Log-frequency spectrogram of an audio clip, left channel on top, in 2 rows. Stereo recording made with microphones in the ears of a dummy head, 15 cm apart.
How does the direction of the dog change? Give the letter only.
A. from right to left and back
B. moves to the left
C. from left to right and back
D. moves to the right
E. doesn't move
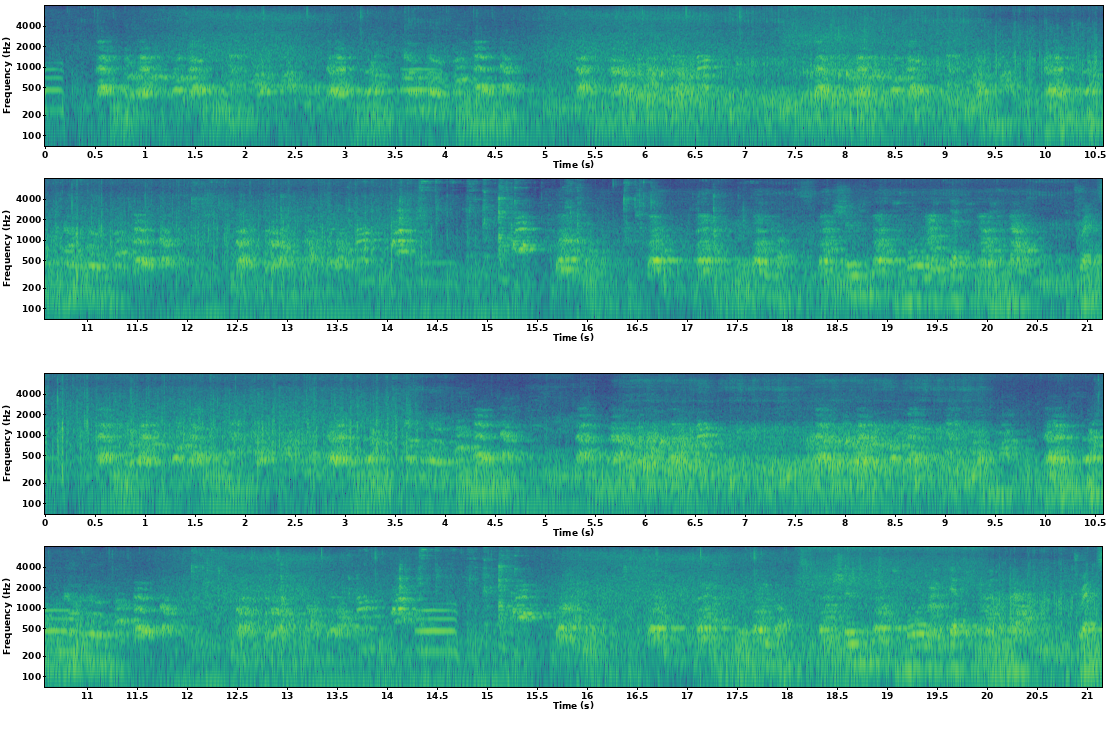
E.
